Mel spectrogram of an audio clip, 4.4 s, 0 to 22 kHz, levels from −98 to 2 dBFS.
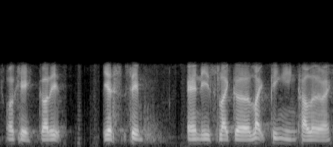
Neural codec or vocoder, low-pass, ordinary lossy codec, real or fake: none; 3.6 kHz; Opus, 24 kbps; real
